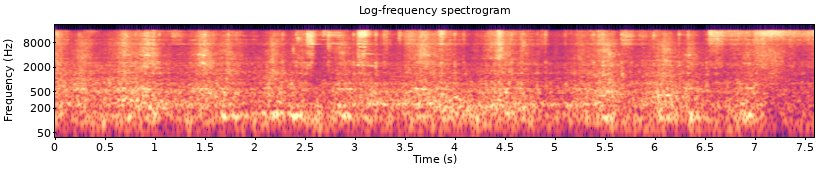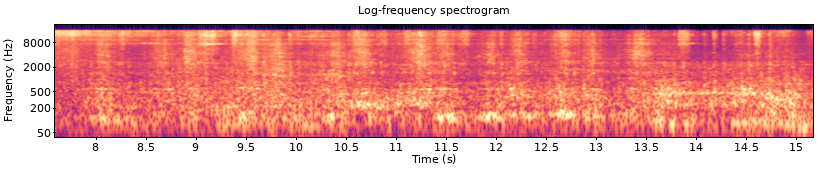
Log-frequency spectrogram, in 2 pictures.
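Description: A real train passing directly over the camera on the track: a loud, steady rumble with rapid clattering of steel wheels over the rails.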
